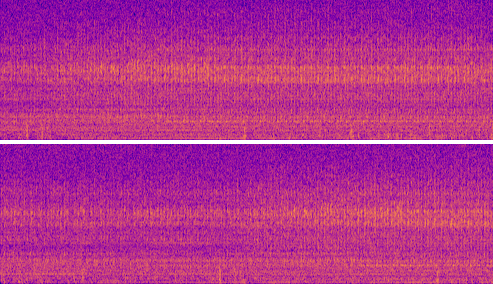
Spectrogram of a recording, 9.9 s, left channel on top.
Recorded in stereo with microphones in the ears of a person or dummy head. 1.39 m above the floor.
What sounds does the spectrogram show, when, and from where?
Only background noise.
